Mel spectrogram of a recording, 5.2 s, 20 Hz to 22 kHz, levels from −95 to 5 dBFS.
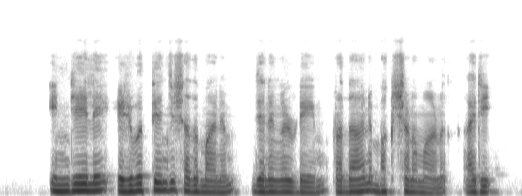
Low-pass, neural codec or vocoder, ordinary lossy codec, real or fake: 7.2 kHz; none; Opus, 24 kbps; real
